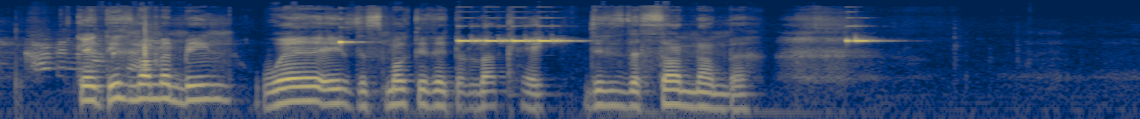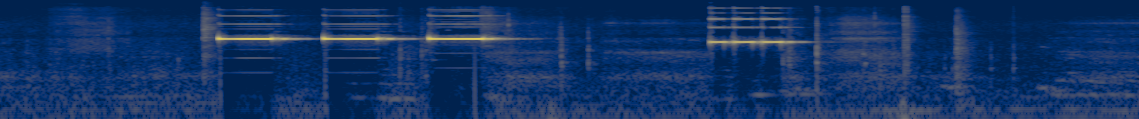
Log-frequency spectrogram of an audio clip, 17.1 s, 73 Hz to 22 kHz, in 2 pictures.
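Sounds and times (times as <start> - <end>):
smoke alarm high beeps: 2.5 - 2.8, 3.4 - 4.5, 6.3 - 6.8, 10.2 - 12.5, 13.9 - 14.7
quick lower alarm beeps: 3.4 - 4.5, 6.3 - 6.8, 10.2 - 12.5.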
